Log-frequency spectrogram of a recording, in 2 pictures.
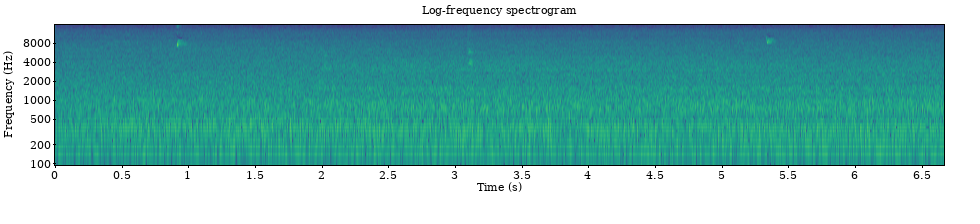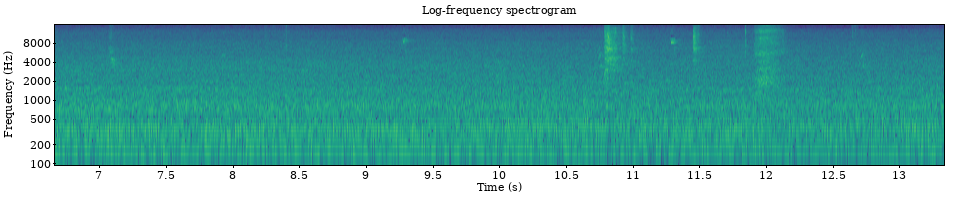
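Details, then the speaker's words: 1967 Chrysler Airtemp 6000 BTU window AC, model L06-72, running with compressor: steady fan and compressor roar, then sharp ticks as something came loose and went through the fan blades. "Something came loose and went through the fan."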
